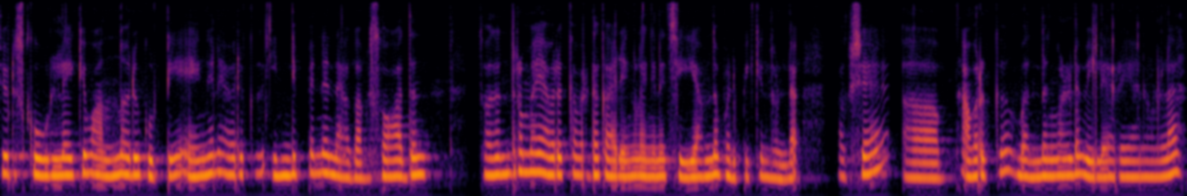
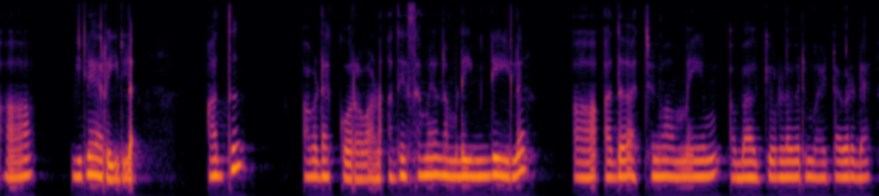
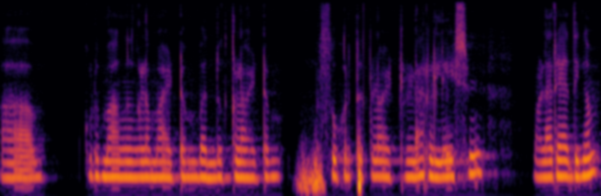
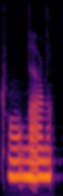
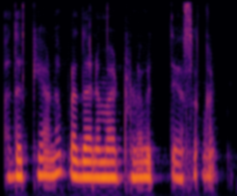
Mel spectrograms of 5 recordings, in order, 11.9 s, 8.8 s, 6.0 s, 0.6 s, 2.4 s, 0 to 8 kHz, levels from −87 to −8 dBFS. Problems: low volume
